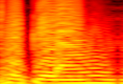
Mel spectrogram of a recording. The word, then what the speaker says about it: Tegla: Tegla, karibu sana. Jina nimepronounce vizuri.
